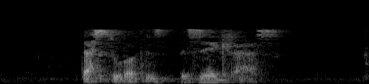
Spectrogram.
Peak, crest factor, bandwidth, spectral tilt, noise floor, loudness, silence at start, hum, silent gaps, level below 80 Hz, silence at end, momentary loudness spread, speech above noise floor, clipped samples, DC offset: -12 dBFS; 26 dB; 5.4 kHz; -7.5 dB/octave; -65 dBFS; -34 LUFS; 0.8 s; none; none; -66 dBFS; 0 s; 12 LU; 30 dB; under 0.1%; under 0.1%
